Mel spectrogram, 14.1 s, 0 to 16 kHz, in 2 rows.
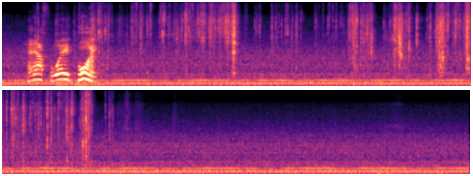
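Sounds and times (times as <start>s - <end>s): low electrical hum: 0.0s - 14.0s
plastic wrapping crinkling: 0.5s - 9.2s.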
